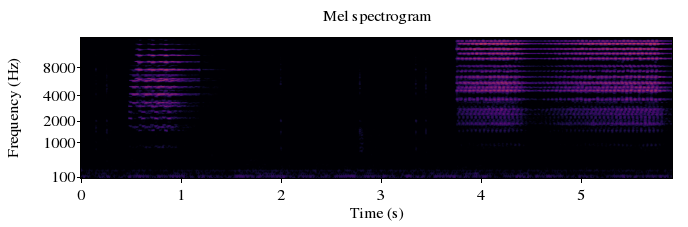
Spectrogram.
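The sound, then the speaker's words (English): A bright, buzzy synth tone blips briefly, then after a pause returns as a loud sustained electronic tone that dips slightly and swells back up, over a low steady hum; the swell is made by drawing an envelope in a standalone app. “So if I wanted to, like, do a swell... do like so.”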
